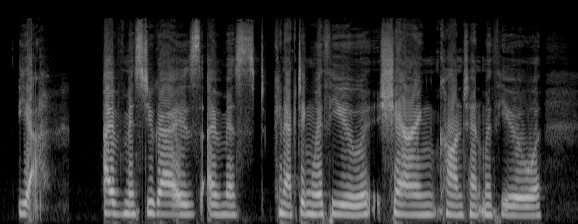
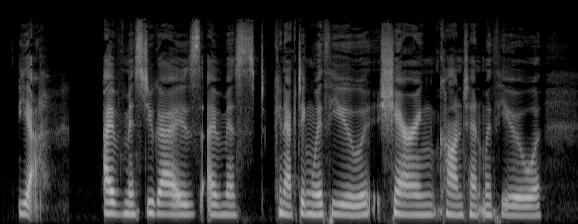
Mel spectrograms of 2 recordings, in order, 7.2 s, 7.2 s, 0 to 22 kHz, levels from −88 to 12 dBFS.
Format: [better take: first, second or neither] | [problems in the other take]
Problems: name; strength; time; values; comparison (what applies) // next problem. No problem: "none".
second | distortion; slight; 4% of the sound clipped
